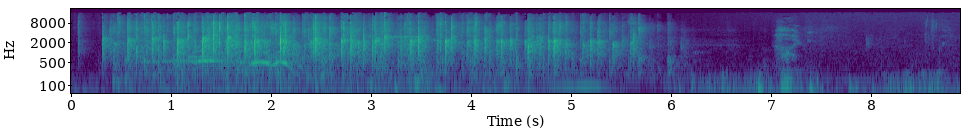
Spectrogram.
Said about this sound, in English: Please give a warm welcome. Please clap your hands, stamp your feet if you like,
